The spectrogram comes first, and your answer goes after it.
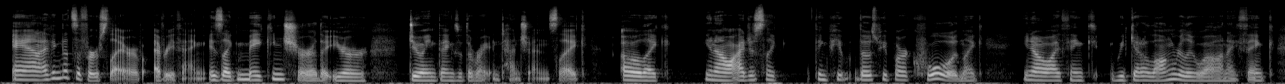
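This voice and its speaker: A young woman hosting her own podcast, talking casually and sounding tired, with a raspy voice and lots of "like" in her speech. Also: medium pitch, dry recording, clean studio sound. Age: young adult. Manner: chatty, peppered with "like". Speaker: podcast host. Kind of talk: casual solo podcast chat.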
